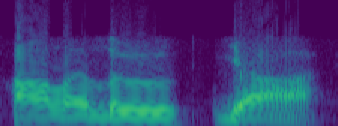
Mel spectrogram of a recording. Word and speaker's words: hallelujah: And uh the other thing that confirms that is we don't say hallelujah, we say hallelujah. So the first syllable is ya.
